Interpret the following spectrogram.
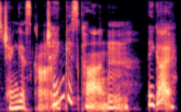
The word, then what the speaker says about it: Chinggis Khan: He was talking about Genghis Khan. Yeah. And how he was Chinggis Khan.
